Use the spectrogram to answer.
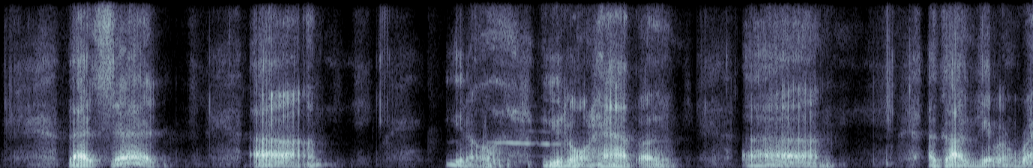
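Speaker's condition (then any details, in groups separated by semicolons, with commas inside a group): Parkinson's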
